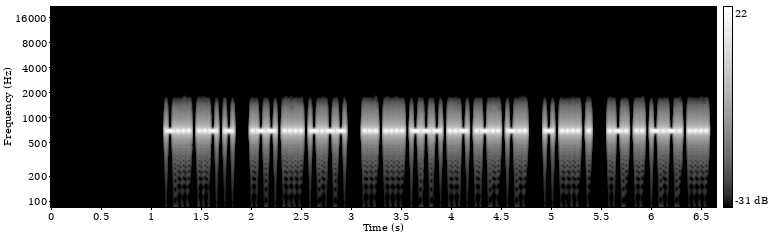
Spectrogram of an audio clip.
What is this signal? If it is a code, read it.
Morse code, heard as a keyed tone, about 44 wpm, 700 Hz. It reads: BUT WHY SHOULD THE RICH
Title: Sentences from Top 1100 Words 45wpm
